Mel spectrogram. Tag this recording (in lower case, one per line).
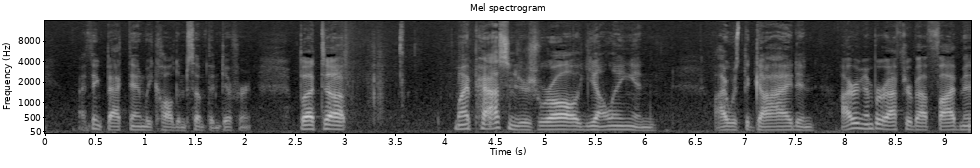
speech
